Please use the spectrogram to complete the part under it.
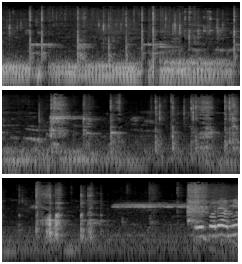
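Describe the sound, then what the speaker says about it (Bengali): Mustard seeds and dried red chillies fry in hot oil with a continuous sizzle, broken by repeated clinks and scrapes of a stirring spoon against the pan, while a person talks intermittently. "সর্ষেটা আমি ভালো করে একটু লাল করে ভেজে নেবো আগে"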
